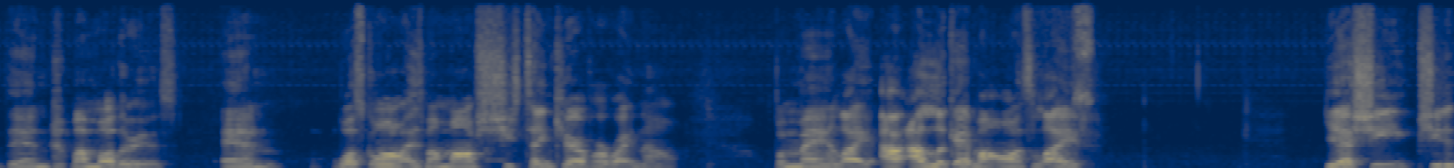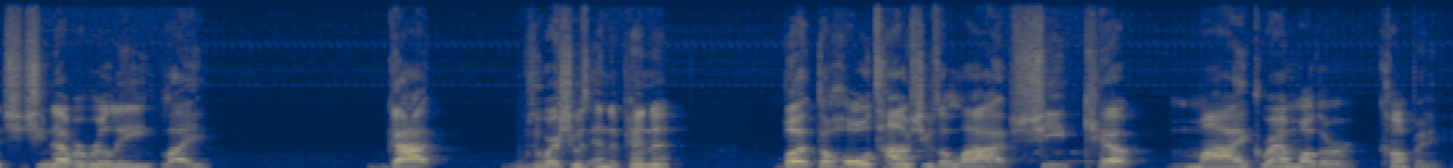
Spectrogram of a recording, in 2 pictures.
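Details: Stuttering in a man who stutters and uses a SpeechEasy device, a Bluetooth earpiece with a phone app that feeds his own voice back to him.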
